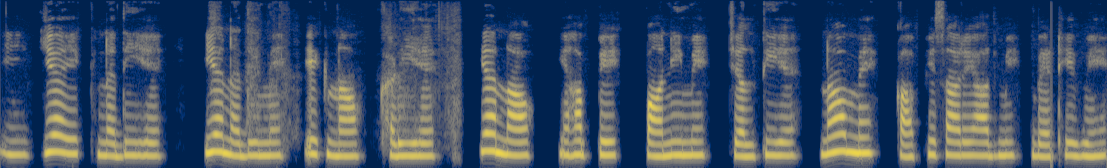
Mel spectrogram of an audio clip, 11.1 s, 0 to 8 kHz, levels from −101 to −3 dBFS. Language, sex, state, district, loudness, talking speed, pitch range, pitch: Hindi, female, Bihar, Saran, -21 LUFS, 150 wpm, 225-250 Hz, 235 Hz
